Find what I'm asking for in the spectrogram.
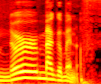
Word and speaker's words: Nurmagomedov: Puis si tu insistes sur la première syllabe, ça te donne un peu plus de temps pour te concentrer sur le reste du nom. Nurmagomedov.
